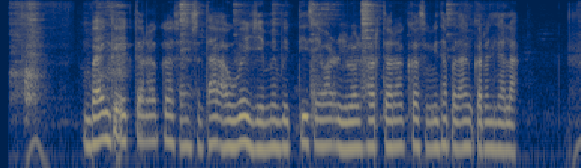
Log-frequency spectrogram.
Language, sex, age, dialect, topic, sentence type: Bhojpuri, male, 25-30, Western, banking, statement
